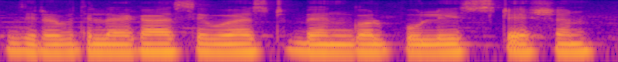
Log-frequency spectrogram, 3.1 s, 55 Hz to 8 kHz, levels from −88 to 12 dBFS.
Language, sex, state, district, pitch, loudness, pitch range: Bengali, male, Tripura, West Tripura, 120 Hz, -15 LUFS, 120-125 Hz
